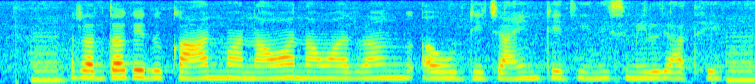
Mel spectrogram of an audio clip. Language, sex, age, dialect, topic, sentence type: Chhattisgarhi, female, 60-100, Central, agriculture, statement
